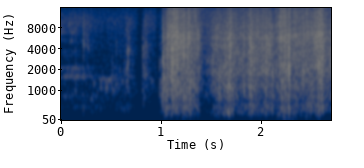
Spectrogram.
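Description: A woven plastic sack rustles.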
